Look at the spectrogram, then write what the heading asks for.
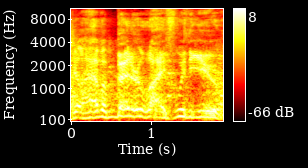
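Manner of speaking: hammed-up tearful soldier farewell; overdramatic war movie farewell. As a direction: play it like a soldier handing off a child. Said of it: "I was so dramatic".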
